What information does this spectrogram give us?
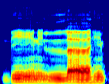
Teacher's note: لفظ اللہ سے پہلے حرف کے نیچے جب زیر آ جائے تو لفظ اللہ کو بھی باریک پڑھا جاتا ہے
